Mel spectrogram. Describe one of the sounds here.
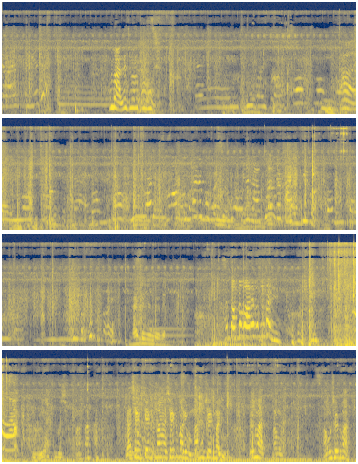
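Several young people talk and call out with animation nearby, outdoors.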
